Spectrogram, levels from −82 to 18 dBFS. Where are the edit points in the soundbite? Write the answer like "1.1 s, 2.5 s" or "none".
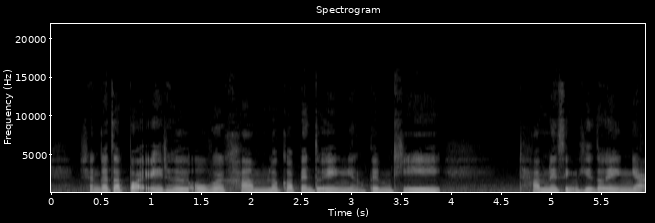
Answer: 1.4 s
